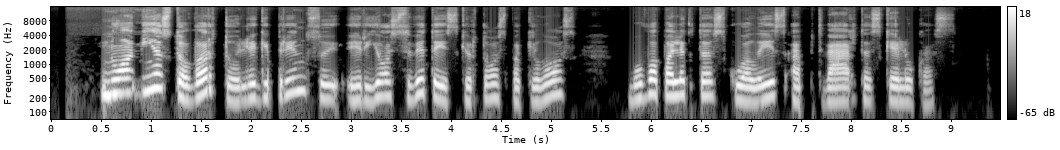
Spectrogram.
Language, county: Lithuanian, Vilnius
